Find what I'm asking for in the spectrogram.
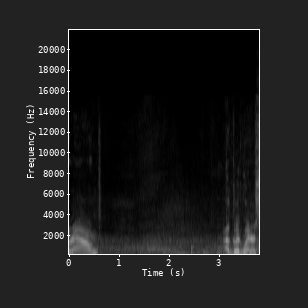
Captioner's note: vehicles driving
